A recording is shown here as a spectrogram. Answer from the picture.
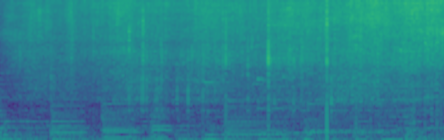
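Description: Oil sizzling in a hot cast-iron skillet as a cluster of brown oyster mushrooms is set in stem side down to sear. The sizzle begins as the mushroom meets the pan and grows a little louder, with a few sharp pops.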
